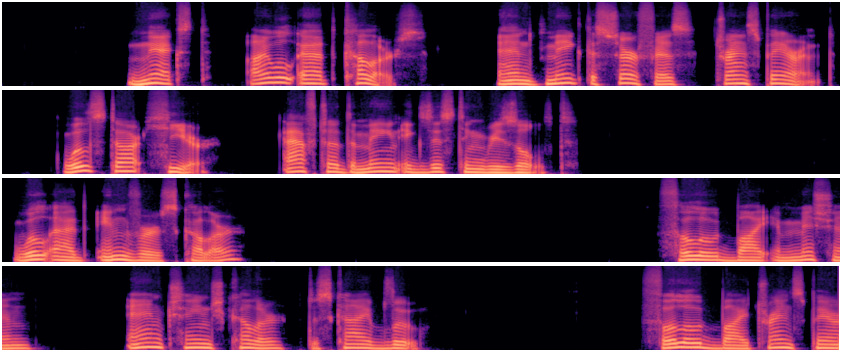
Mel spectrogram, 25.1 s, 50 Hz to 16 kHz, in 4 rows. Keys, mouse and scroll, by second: 1.3 space, 2.7 click, 3.1 space, 6.4 space, 6.6-7.2 scroll down 4, 7.3 middle click, 8.3 middle click, 9.5 middle click, 10.5 click, 11.8-12.4 scroll up 3, 12.7 shift+a, 16.2 click, 17.2 shift+a, 21.0 click, 23.1 shift+a.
